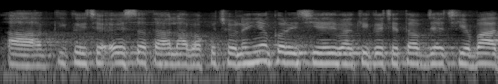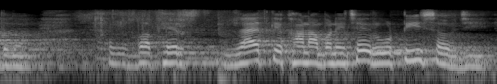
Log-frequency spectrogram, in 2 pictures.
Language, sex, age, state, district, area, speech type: Maithili, female, 60+, Bihar, Supaul, rural, spontaneous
